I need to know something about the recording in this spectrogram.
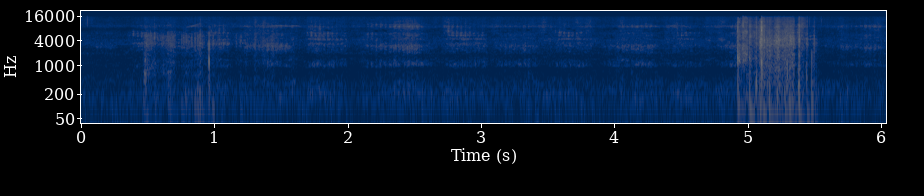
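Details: Female tuxedo cat on a freshly made bed in the morning, showing affection: a steady, low rumbling purr pulses through most of the recording, ending with a brief loud rustling burst.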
